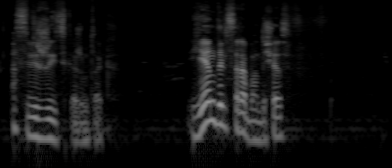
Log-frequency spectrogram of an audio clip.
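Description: A man speaks close to a microphone with animation.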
